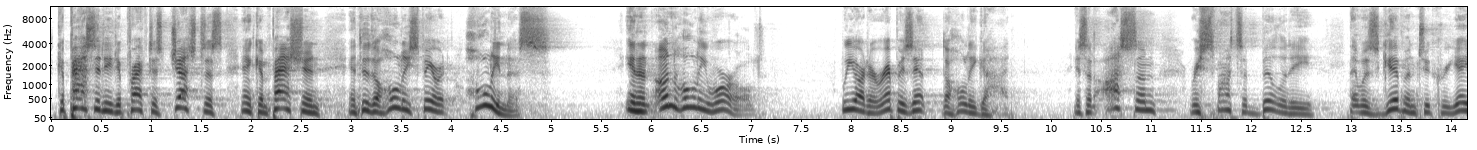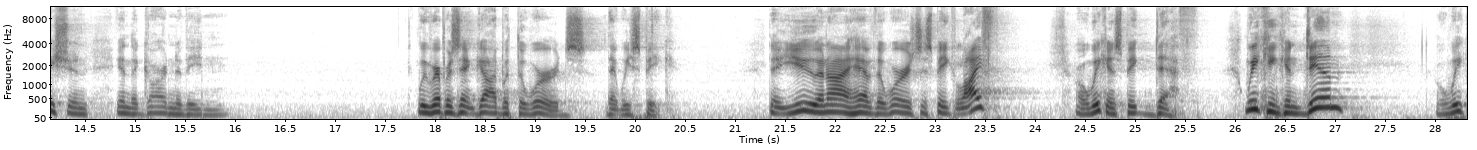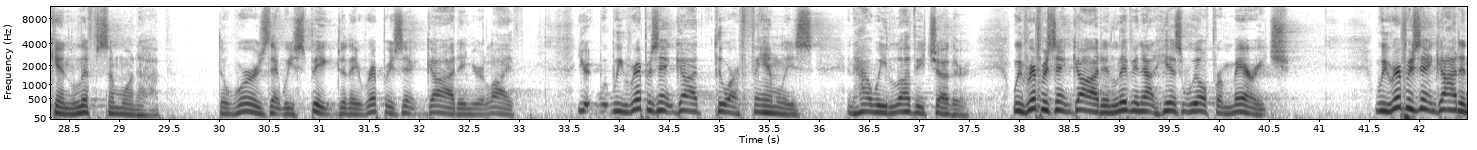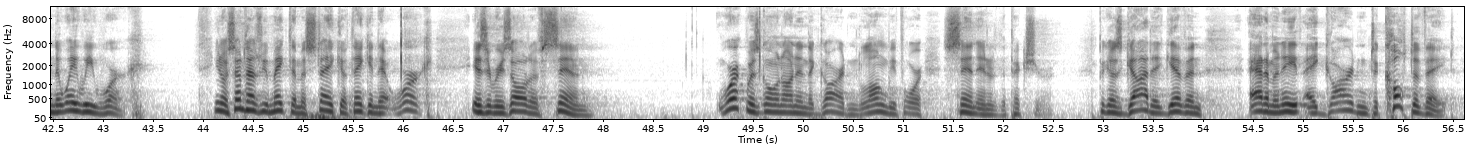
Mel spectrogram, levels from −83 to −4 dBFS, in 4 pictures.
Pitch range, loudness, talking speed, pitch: 125-185 Hz, -26 LUFS, 160 wpm, 155 Hz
